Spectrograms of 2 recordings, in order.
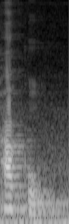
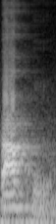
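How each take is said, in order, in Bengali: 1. প্রথম ধ্বনিটি একটি শ্বাসযুক্ত, মহাপ্রাণ kh। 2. প্রথম ধ্বনিটি একটি সাধারণ, অল্পপ্রাণ k।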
